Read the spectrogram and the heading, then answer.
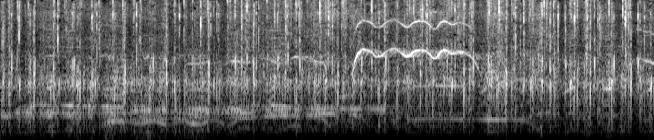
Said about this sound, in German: Ja, einen herzlichen Dank an das Jugendbündnis zum ersten Mal. Noch einen großen Applaus für euch.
